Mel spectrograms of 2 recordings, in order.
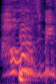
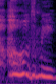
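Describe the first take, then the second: First: Loud, high melodramatic plea; urgent plea. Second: Higher, restrained plea; pleading lady. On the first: Creature begging her partner to hold her, urgent loud plea. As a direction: beg louder and higher, desperate to be held. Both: Acted. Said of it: "she says".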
